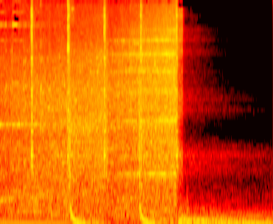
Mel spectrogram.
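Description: Movie-trailer music and sound design: a dense, noisy wash with two deep booms that drop in pitch, about a second apart. It cuts off suddenly to a low rumble near the end.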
